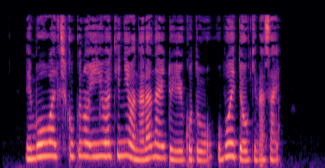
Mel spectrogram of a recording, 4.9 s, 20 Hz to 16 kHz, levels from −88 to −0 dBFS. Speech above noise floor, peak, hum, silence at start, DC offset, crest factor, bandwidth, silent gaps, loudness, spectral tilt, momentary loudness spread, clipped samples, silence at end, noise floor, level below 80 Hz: 47 dB; -8 dBFS; none; 0.4 s; under 0.1%; 16 dB; 11.5 kHz; none; -22 LUFS; -3.5 dB/octave; 6 LU; under 0.1%; 0.7 s; -69 dBFS; -62 dBFS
